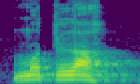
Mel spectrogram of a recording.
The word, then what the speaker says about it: مطلع: تلفظ ہوگا مقابل، مقابل۔ مطلع صحیح لفظ ہے مطلع، مطلع۔ معالجہ صحیح تلفظ ہے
